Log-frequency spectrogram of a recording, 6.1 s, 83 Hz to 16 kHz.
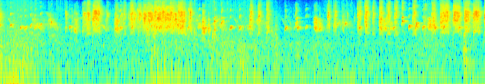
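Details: Young European goldfinches from a breeding aviary in Poland, 2017, being fed: a steady stream of rapid, high, squeaky chirps with a long hissing begging surge near the middle and wing rustles.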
